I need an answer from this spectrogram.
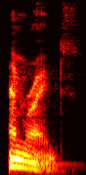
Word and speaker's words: hemorrhoids: what the a hemorrhoids you call it like h.a.m it's h-e-m h-e-r-r hem yeah it is h-e-m hemorrhoids hemorrhoids presumption would you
